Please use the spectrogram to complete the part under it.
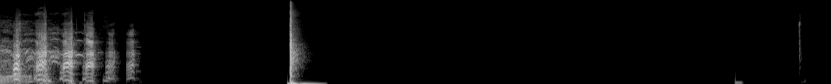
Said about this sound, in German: Ich mach nochmal ein Geräusch. Jo. Warte, ich muss einmal rülpsen. Ich mach noch ein zweites.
